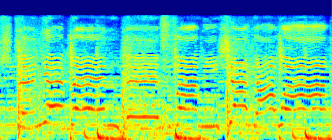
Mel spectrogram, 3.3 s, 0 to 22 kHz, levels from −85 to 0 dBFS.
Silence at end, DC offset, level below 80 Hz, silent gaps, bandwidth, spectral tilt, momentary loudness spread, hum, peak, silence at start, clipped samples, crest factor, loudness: 0 s; under 0.1%; -22 dBFS; none; 14 kHz; -3 dB/octave; 2 LU; none; 0 dBFS; 0 s; under 0.1%; 14 dB; -13 LUFS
